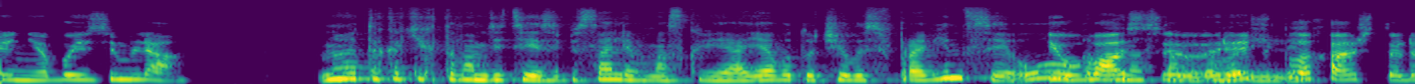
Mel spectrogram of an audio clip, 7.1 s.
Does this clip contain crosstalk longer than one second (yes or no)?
yes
